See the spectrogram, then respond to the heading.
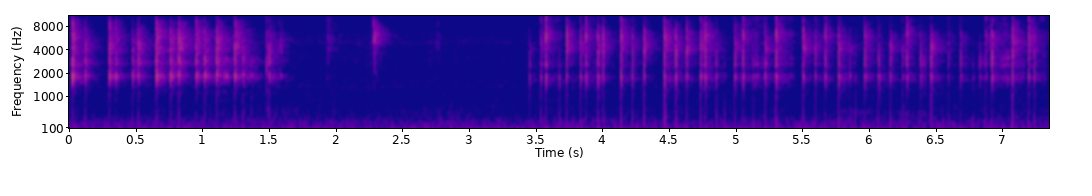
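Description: A small, hollow, light-blue plastic deodorant stick is tapped and scratched with long nails while being moved around the microphone. Rapid, bright, dry clicks ring around 1.9 kHz with almost no low end. A quieter stretch with a faint scratch comes in the middle before the quick tapping resumes.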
